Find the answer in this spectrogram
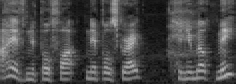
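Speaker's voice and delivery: put-on gruff movie tough-guy voice. Quoting a line from Meet the Parents in a De Niro impression. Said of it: "that's my De Niro impression".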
